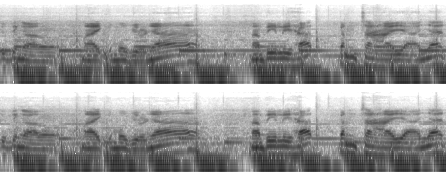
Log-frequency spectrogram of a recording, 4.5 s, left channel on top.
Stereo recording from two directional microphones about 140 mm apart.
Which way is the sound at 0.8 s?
25° right (ahead or behind).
